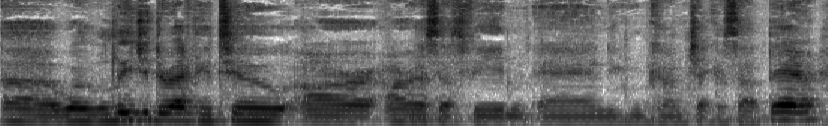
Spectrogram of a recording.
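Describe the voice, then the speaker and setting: A man's voice: medium pitch, fairly even intonation, normal speed, dark tone. Jokey middle-aged man hosting a podcast. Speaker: podcast host. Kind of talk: casual chat. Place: indoors, in person with co-hosts.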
